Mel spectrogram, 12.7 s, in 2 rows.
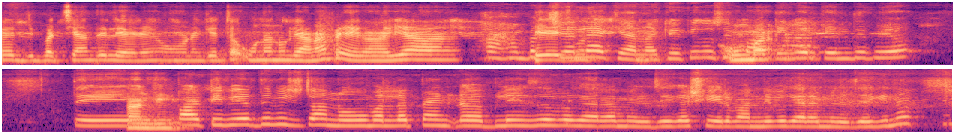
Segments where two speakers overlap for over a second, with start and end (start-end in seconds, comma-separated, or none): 3.6-5.2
